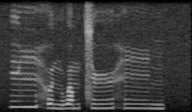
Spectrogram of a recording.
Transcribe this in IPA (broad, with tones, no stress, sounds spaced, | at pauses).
j iː˥ h ɵ˨ n w ɐ˨ m t͡s yː˨˧ h iː˨ ŋ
